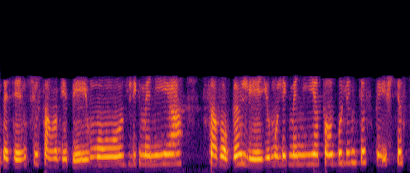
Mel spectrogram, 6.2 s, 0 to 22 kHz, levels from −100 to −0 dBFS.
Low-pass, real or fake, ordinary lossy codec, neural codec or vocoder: 3.6 kHz; fake; MP3, 32 kbps; vocoder, 44.1 kHz, 128 mel bands, Pupu-Vocoder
